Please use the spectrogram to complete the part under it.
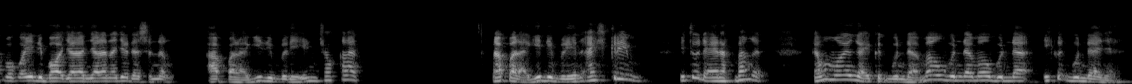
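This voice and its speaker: A male Islamic teacher with an Indonesian accent giving an animated Quran lesson to children, often acting out the kids' voices. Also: on the high side. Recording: dull lo-fi recording.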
